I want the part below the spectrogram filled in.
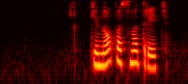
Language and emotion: Russian, neutral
